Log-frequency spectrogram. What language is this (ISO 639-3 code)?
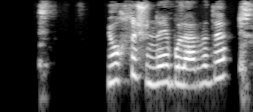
uzb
